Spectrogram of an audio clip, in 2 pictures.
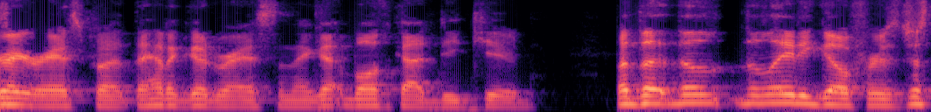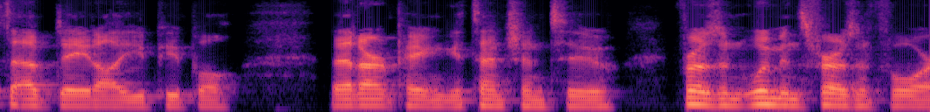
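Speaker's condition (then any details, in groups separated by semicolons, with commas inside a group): No condition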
